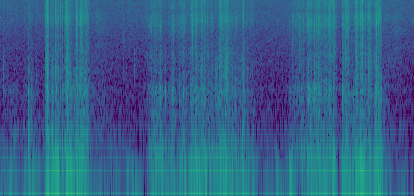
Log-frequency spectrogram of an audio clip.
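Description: Long blue-painted nails scratch the coarse polyester mesh top of a bone-shaped car wash sponge, made of soft foam with a chenille microfiber fringe and resting on a marble surface. Three bursts of dense, rasping scratching are heard, with a heavy low rumble under a bright, hissy texture, separated by brief quieter pauses.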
